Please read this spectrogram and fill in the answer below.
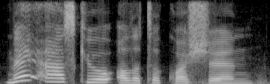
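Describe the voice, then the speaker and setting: A woman's voice: a little high, animated, moderate pace, dry recording, clean studio sound. A woman teaching English in an online lesson, asking polite questions patiently over a video call.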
